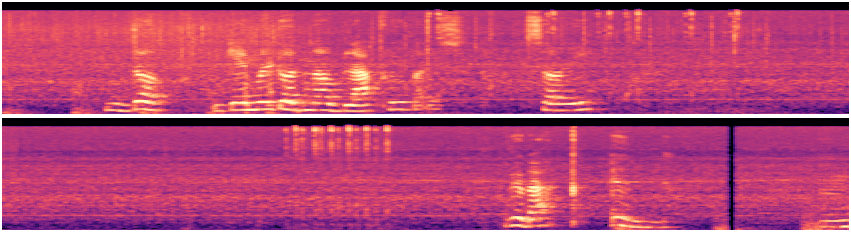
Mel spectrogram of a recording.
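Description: A boy talks with animation into a close headset microphone.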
